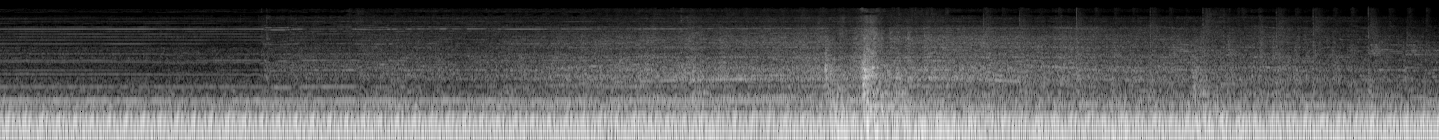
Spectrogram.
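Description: Background music over the steady running of a truck engine and a roll-off trailer's hydraulic hoist as it lowers a steel roll-off dumpster to the ground. A single loud metal clank comes a little past halfway.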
